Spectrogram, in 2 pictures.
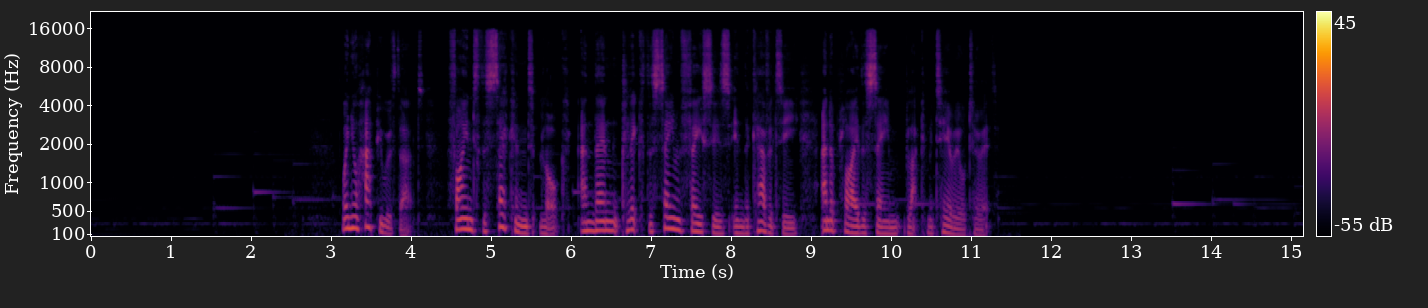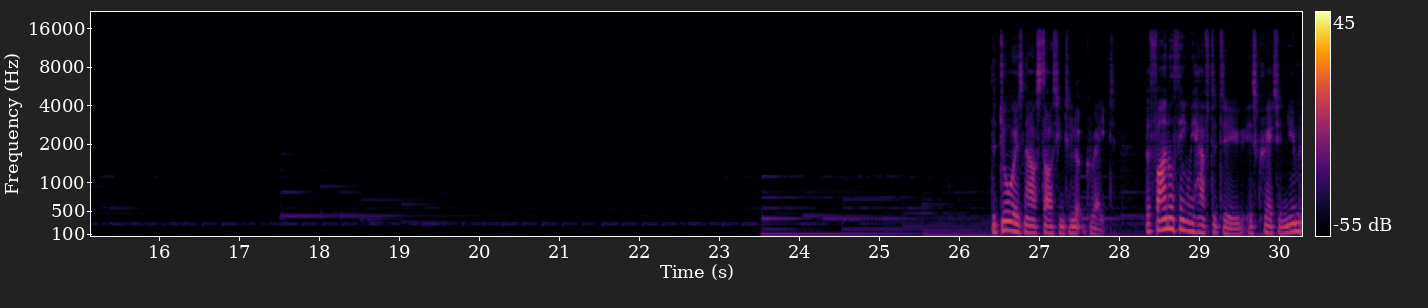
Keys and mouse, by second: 26.5 KP_1.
